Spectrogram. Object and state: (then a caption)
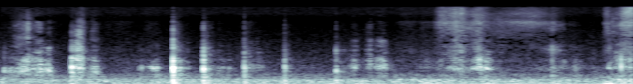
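Cardboard box, scratched and tapped. Fingertips and nails rub and scratch across the printed front of a small, flat, pink cardboard Cooky face point mask box held in the hand. Quiet, short, dry ticks and scrapes sound over a low, steady rumble, with a softer, airy scratching hiss near the end.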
